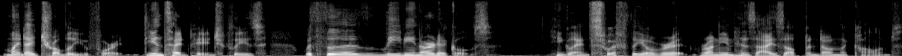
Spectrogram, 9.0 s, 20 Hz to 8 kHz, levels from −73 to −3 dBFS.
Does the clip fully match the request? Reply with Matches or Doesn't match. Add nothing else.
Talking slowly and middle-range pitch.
Doesn't match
